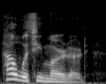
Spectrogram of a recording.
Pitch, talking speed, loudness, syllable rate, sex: 150 Hz, 225 wpm, -18 LUFS, 7.6 syllables/s, male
